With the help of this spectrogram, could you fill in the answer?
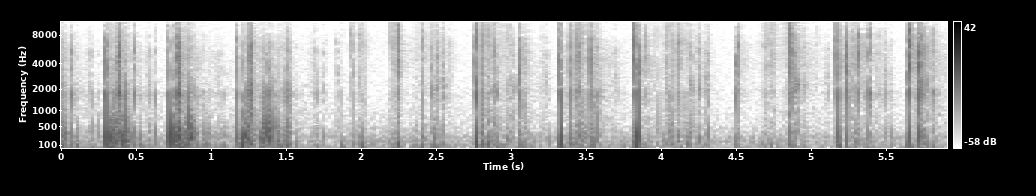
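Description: A small solid piece of black soap held between the fingers is scratched and scraped by long black nails, flaking pieces off its surface. Quick, uneven bursts of dry crackling and crumbly scraping follow one another, with bright, broadband textures and short, soft thuds.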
